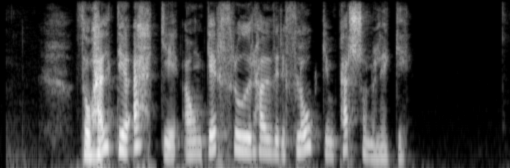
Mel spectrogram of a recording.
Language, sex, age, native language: Icelandic, female, 40-49, Icelandic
